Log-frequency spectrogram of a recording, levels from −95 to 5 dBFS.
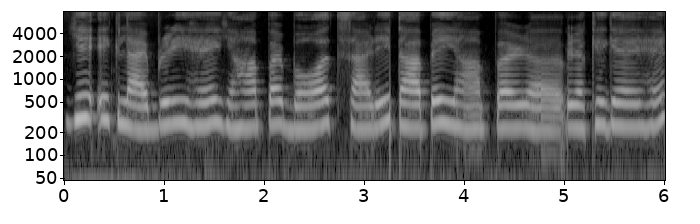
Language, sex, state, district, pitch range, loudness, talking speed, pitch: Hindi, female, Uttar Pradesh, Budaun, 230-260 Hz, -35 LUFS, 150 wpm, 240 Hz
